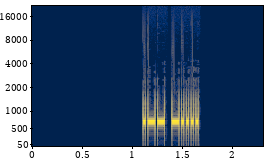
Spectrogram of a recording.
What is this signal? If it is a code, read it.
Morse code, heard as a keyed tone, about 50 wpm, 700 Hz. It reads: W6
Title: Callsign Prefixes for Top 25 DXCC - Repeated 3x - 50wpm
